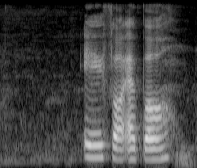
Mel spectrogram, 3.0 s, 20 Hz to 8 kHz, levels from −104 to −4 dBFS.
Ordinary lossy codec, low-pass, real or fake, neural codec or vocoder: Opus, 64 kbps; 7.2 kHz; real; none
